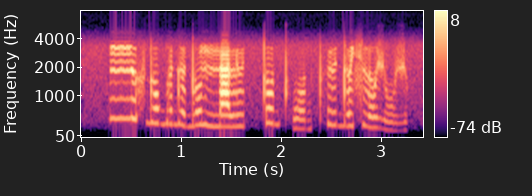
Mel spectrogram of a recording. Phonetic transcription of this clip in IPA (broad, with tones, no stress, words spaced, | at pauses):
nːɵ˦xdo˧ ɡɵ˦dɵ˧do˦nːa˧ lʉ˧tːo˦dtʰwo˨d pʰʉ˦dɵ˦sʲ lo˧ʒu˨ʒ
